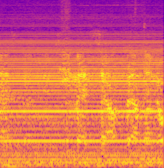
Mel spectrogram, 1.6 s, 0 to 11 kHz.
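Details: Vintage Marconi 238 tube radio after paper capacitor replacement: constant buzzing mains hum with a thin whistle, no station; owner suspects a weak 6BE6 tube.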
